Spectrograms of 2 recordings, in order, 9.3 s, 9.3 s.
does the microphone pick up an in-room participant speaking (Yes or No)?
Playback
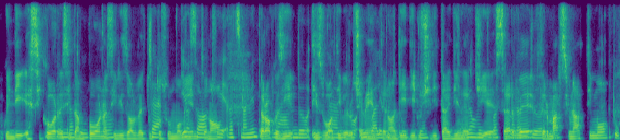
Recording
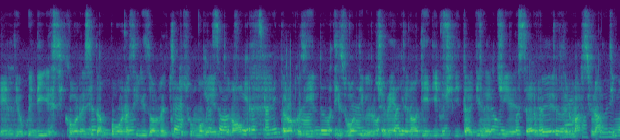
Yes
